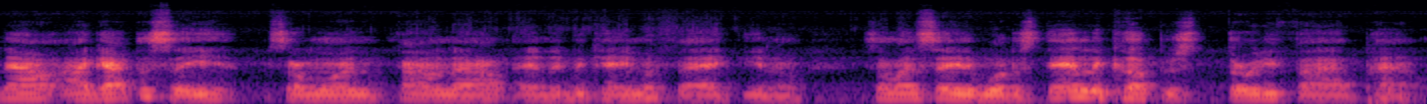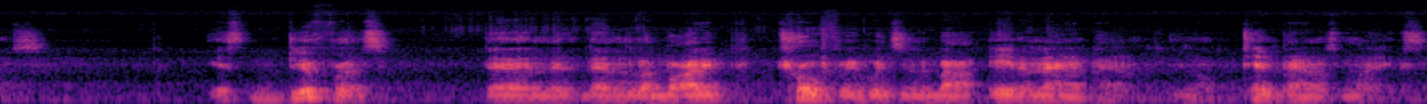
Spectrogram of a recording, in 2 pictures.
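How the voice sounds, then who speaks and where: A man with an American accent talks at a medium pitch and a moderate pace in a bright, sharp tone. His intonation is fairly even, but his loudness swings widely. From Florida. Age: 60s. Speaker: radio talk show host. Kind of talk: casual talk radio monologue.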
